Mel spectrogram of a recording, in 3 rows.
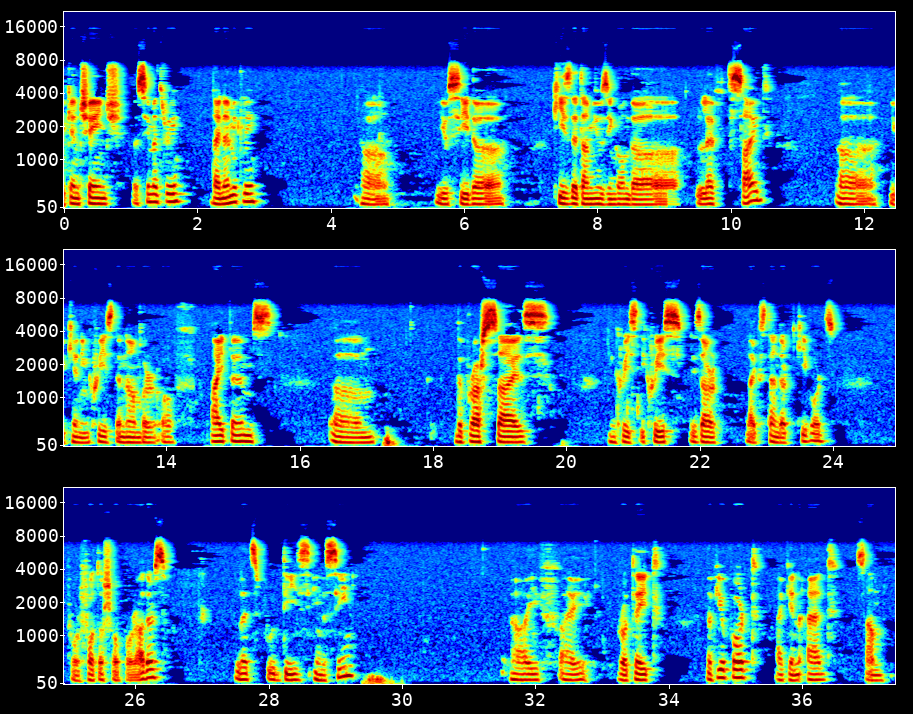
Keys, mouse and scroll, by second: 4.7 shift+z, 11.3 shift+[, 12.1 shift+], 14.2-15.0 [, 17.5-20.9 typing, 30.2 right click, 30.3-31.2 drag, 31.9-32.7 scroll up 1, 32.7 right click, 33.0-34.5 drag, 37.0-37.4 typing.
